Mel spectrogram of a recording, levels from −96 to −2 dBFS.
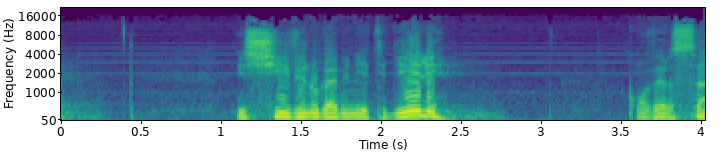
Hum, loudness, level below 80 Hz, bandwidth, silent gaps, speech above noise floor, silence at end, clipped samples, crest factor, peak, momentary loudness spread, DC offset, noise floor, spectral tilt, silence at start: none; -16 LUFS; -50 dBFS; 14.5 kHz; none; 39 dB; 0 s; under 0.1%; 14 dB; -4 dBFS; 9 LU; under 0.1%; -54 dBFS; -5.5 dB/octave; 0 s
